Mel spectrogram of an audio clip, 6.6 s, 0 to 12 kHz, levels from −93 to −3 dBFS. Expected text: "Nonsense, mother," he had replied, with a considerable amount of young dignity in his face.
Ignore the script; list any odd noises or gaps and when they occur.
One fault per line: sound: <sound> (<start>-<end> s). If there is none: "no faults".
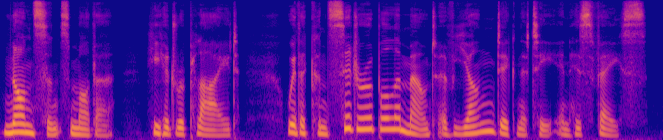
no faults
